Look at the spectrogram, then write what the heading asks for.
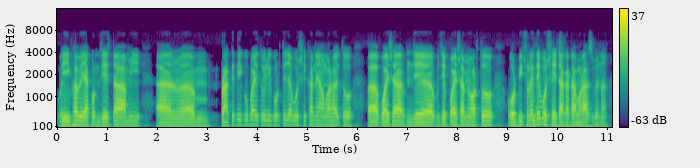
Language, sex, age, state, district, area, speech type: Bengali, male, 30-45, West Bengal, South 24 Parganas, rural, spontaneous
